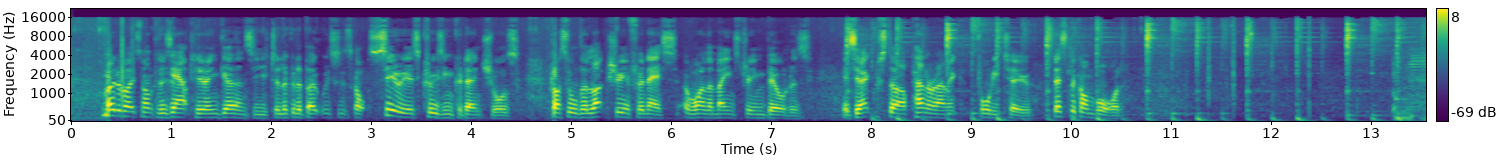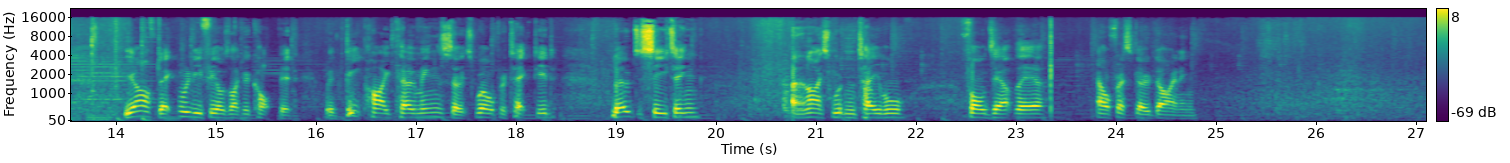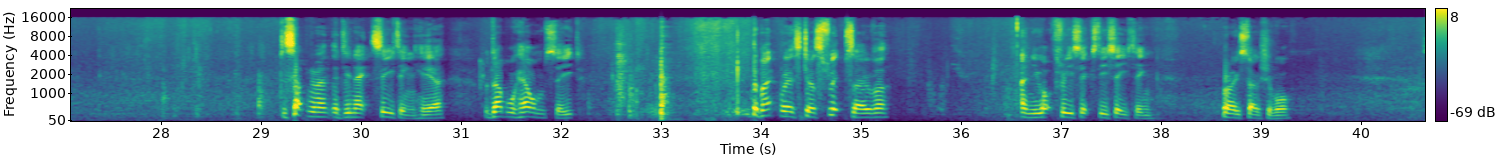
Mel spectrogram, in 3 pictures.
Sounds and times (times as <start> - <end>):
Speech: 0.3 - 10.6, 14.1 - 18.4, 19.0 - 19.9, 20.7 - 21.9, 22.5 - 24.8, 29.2 - 32.2, 33.8 - 35.3, 36.6 - 38.0, 38.6 - 39.4
Music: 7.8 - 26.9.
